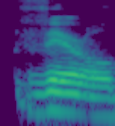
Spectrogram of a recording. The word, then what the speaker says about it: Vero: Vero Beach. Vero. V-E-R-O. Vero. And it's pronounced Vero. Vero Beach. It's a Vero, and it's a lovely beach, I might add.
